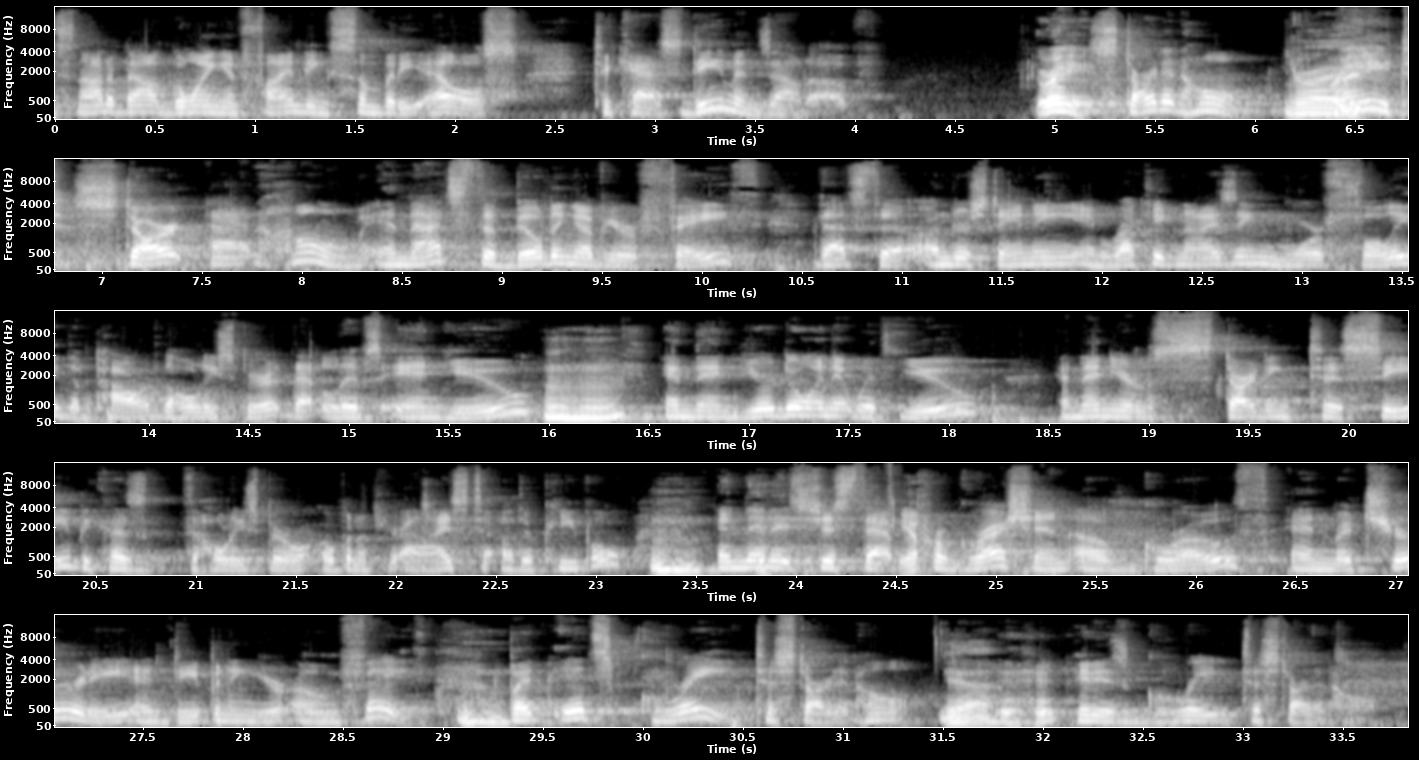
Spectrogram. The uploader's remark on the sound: We had a hardware failure on our computer so we had to move to the sanctuary to record.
